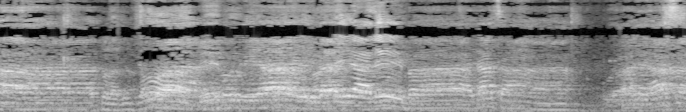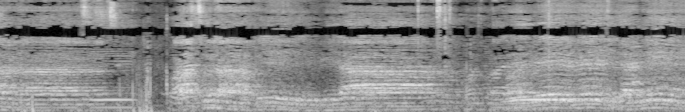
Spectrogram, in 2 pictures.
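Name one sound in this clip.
A group of men chant and sing together loudly nearby.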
